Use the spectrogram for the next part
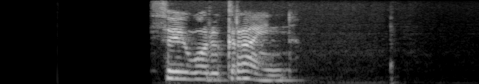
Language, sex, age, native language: Icelandic, female, 20-29, Icelandic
